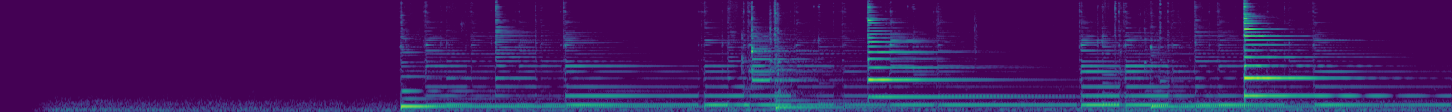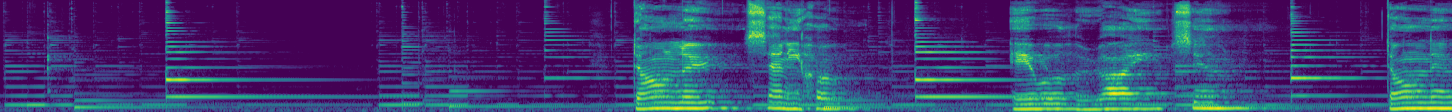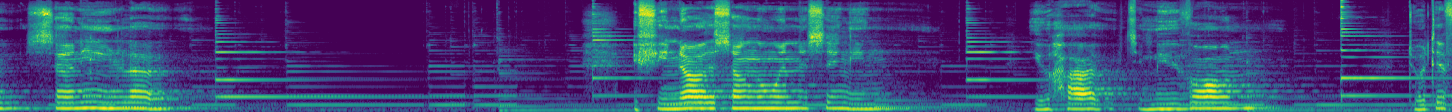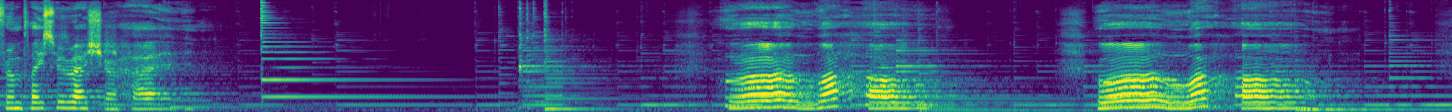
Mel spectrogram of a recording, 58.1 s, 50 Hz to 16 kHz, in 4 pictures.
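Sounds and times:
acoustic guitar picking slow notes: 0:04.0 - 0:58.0.

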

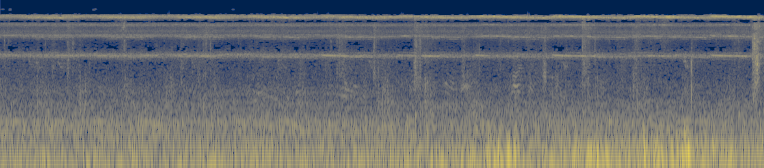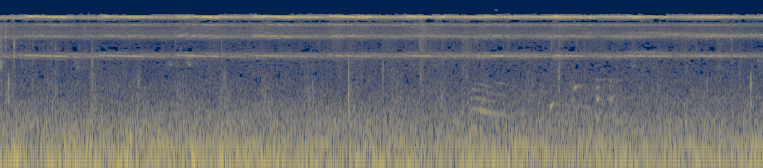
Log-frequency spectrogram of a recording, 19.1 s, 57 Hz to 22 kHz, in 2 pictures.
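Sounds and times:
footsteps on paved path: 0:00.0 - 0:19.0
high-pitched insect drone: 0:00.0 - 0:19.0.

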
